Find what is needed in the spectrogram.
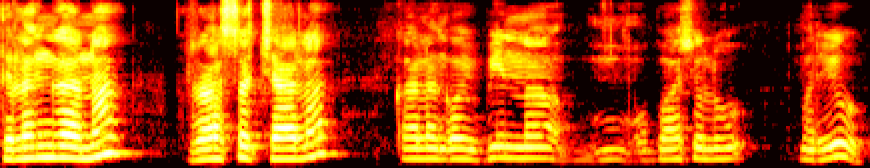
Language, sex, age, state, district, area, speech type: Telugu, male, 30-45, Telangana, Hyderabad, rural, spontaneous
